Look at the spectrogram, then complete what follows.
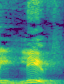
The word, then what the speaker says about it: live: l i v e when i say live you can't hear the e if you really write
